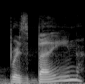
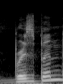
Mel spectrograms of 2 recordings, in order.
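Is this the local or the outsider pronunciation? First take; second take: outsider; local. First: The name is said the way outsiders say it. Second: The name is said the way locals say it. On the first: The speaker is from out of town. The speaker calls it wrong. "not Melbourne or Brisbane" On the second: The speaker is from the area. The speaker calls it right. "you pronounce it Brisbane"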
